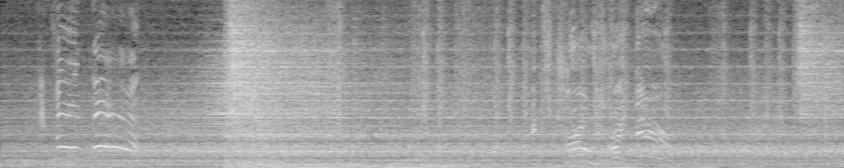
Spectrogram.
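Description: A shouted voice, then, about two seconds in, a tornado wind sound effect swells up: a deep rumble under a broad rushing wind that carries on steadily. Dramatic music plays underneath.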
